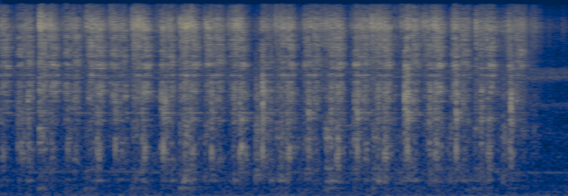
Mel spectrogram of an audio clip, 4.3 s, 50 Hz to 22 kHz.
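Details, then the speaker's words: Kawasaki KE100 top-end teardown, sharpening stone with spray rubbed over the cylinder head face: rhythmic rasping strokes, two or three a second, with scratchy catches where the stone grabs; high spots on the head. "So I'm going to take the sharpening stone, I'm going to go over it and see if I can't find any high spots. Okay, I can feel them, and you can hear them."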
